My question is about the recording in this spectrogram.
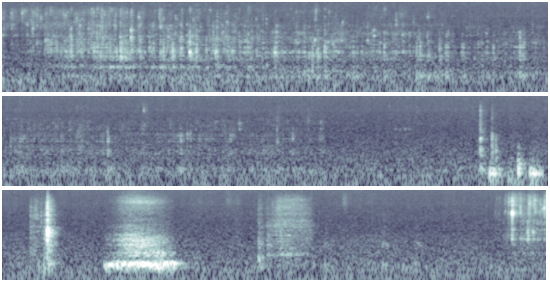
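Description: Cloudy yeast slurry poured from a large plastic bottle through a plastic funnel into a plastic bottle, a steady trickle of liquid that is plainest in the first few seconds and then fades. A few knocks and a short, louder burst of noise come about three-quarters of the way through.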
